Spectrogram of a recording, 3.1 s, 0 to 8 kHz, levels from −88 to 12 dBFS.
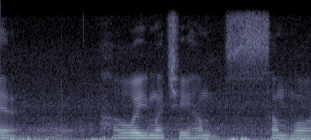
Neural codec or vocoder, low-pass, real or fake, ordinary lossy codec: none; 7.2 kHz; real; none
